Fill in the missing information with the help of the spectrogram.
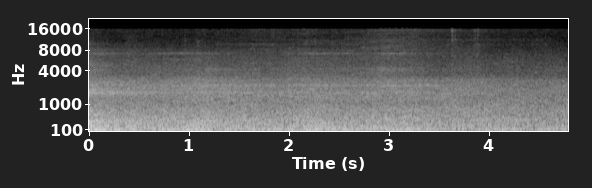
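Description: An IRT subway train running on the elevated steel structure, its sound slowly fading.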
